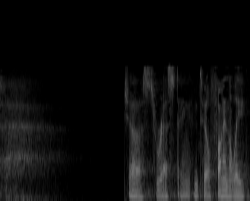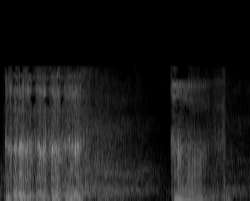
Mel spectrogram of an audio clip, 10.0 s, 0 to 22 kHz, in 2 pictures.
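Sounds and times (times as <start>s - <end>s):
speech: 2.6s - 6.5s
woman snoring during resting pose of a class: 5.1s - 6.7s, 8.4s - 9.5s
laughter: 6.6s - 8.4s, 9.4s - 9.9s.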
